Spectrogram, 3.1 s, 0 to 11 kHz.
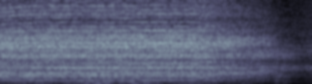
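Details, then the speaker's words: Dapol Class 09/08 O-gauge shunter, before/after comparison at about 45% throttle: steady high whirring gear noise that fades as the loco moves off; the drive gear is quite noisy. "Sort of sounds the same, I think, to me. Let me, but I'll put the previous video on now. So you can see it is quite noisy, and that was about 45%."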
